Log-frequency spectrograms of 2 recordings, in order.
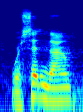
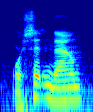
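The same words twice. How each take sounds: The two takes are said the same way.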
